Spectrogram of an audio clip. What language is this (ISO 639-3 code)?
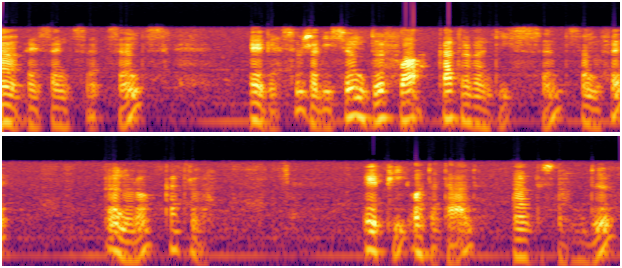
fra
